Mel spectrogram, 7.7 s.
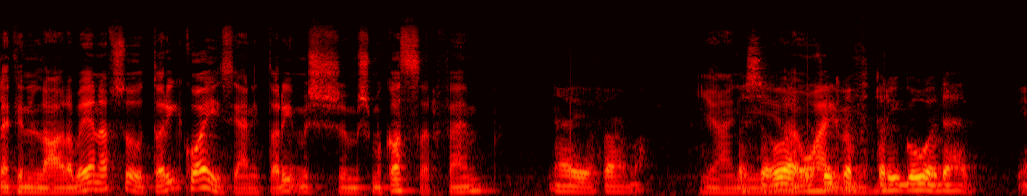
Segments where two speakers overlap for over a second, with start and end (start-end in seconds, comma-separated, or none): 5.5-6.8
